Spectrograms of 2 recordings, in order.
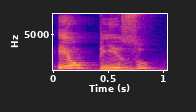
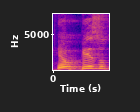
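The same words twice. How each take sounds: First: It is said at a normal, careful pace. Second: It is said at a very fast pace.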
